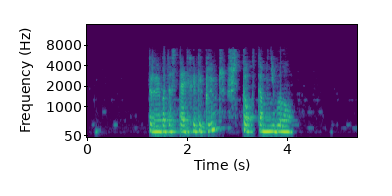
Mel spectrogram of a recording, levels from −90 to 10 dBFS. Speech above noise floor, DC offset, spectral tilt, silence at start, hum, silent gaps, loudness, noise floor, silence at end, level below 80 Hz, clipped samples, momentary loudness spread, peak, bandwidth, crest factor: 61 dB; under 0.1%; -8.5 dB/octave; 1.25 s; none; none; -14 LUFS; -73 dBFS; 1.3 s; -50 dBFS; under 0.1%; 9 LU; -2 dBFS; 7 kHz; 14 dB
